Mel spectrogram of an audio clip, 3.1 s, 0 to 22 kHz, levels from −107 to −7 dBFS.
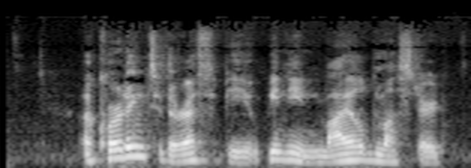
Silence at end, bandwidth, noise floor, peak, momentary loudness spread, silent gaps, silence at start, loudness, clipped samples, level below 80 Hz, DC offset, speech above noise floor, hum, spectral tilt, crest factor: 0.2 s; 12 kHz; -61 dBFS; -6 dBFS; 11 LU; none; 0.5 s; -24 LUFS; under 0.1%; -62 dBFS; under 0.1%; 38 dB; none; -6 dB/octave; 18 dB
